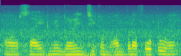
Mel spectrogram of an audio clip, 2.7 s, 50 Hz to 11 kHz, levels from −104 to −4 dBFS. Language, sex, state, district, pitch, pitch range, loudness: Hindi, female, Maharashtra, Mumbai Suburban, 170 Hz, 165-175 Hz, -16 LUFS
